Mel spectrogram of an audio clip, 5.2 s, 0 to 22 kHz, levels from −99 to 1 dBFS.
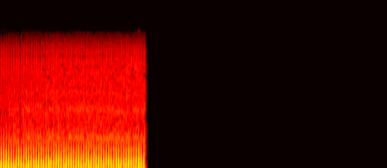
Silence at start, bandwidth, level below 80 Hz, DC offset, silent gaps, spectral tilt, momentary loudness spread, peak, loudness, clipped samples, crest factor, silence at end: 0 s; 9.2 kHz; -40 dBFS; under 0.1%; none; -7.5 dB/octave; 2 LU; -12 dBFS; -31 LUFS; under 0.1%; 22 dB; 3.2 s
